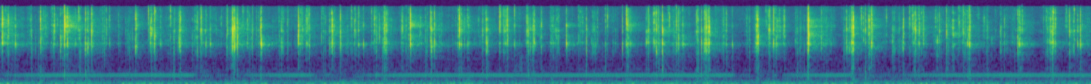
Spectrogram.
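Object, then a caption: Bar of soap scratched with fingernails. Long acrylic nails scrape and scratch across a solid blue bar of soap held in both hands, making a dense run of quick, crinkly, bright scratches. A steady mid-pitched hum and a low hum sit underneath throughout.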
